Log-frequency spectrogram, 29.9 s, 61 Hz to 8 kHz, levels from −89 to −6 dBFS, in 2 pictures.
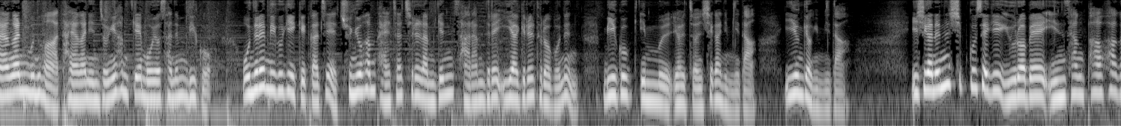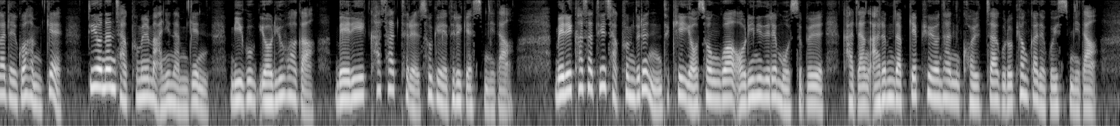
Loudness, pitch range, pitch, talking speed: -23 LUFS, 145-200 Hz, 175 Hz, 325 characters per minute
